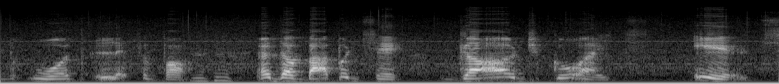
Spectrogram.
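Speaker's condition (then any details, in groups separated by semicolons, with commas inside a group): Cerebral palsy; from birth, 18 minutes oxygen deprivation at birth; affected by oxygen deprivation at birth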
